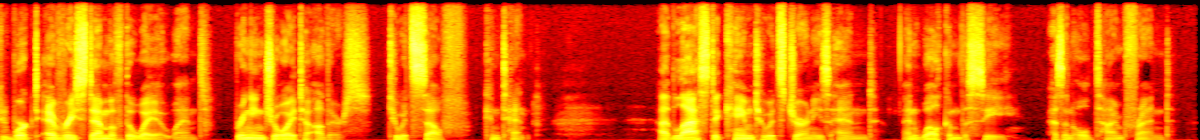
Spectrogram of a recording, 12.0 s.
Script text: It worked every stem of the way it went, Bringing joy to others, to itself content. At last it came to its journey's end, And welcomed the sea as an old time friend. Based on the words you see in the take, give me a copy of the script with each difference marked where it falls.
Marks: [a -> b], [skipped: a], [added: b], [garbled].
It worked every stem of the way it went, Bringing joy to others, to itself content. At last it came to its journey's end, And welcomed the sea as an old time friend.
